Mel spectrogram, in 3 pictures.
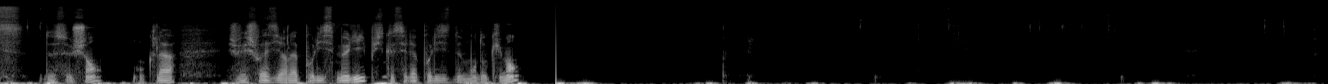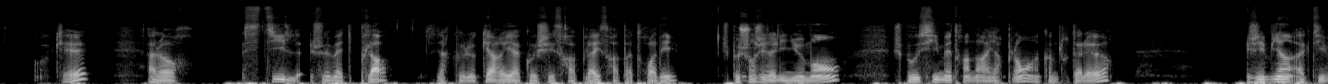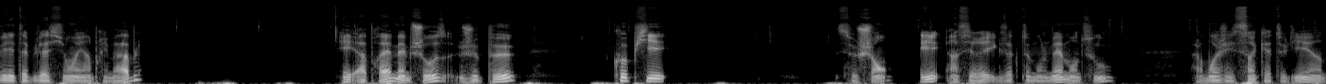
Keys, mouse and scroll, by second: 0.2 click, 8.5-9.6 drag, 10.0-11.5 typing, 12.6 click, 15.7 click, 17.2 click, 28.3-29.3 drag, 32.6 click, 35.1 ctrl+c, 35.7 ctrl+click, 36.5 ctrl+v, 37.6 ctrl+click, 38.4 ctrl+click, 38.9 ctrl+v, 39.5 click.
